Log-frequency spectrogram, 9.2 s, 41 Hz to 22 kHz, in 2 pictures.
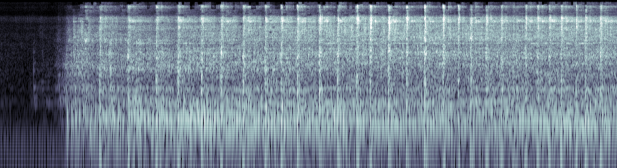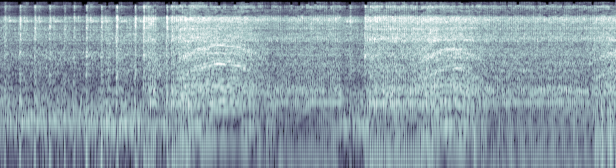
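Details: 1942 Caterpillar 212 motor grader, auction buy, after refitting the coolant sensor: small engine runs hard and steady with a crisp, even buzz and some swelling pitch changes; sounds healthy.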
